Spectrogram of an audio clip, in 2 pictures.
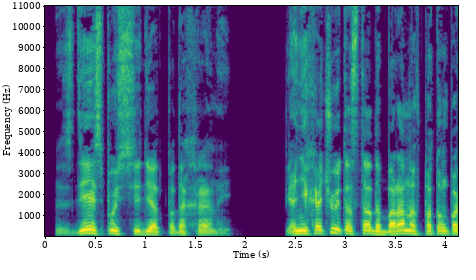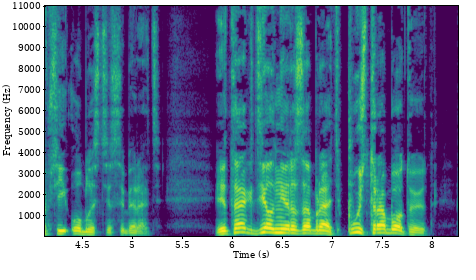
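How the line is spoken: Barking. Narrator (Russian): рявкнул Малинин

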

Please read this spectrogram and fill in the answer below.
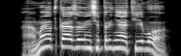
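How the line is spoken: Shout. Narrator (Russian): закричал Луриус

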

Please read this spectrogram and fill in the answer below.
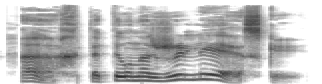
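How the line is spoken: Affectionate drawl. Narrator (Russian): ласково протянул он

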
